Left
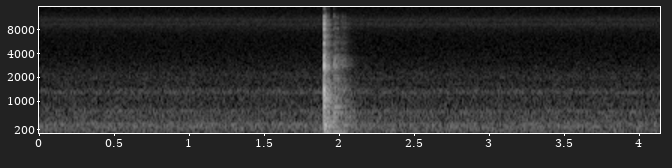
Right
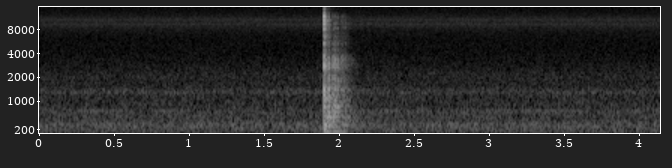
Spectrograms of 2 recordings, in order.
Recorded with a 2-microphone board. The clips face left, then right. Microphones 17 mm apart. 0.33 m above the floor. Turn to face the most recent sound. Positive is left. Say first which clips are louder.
# left 7 dB
turn(degrees=30)  # may be behind; listen again after turning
